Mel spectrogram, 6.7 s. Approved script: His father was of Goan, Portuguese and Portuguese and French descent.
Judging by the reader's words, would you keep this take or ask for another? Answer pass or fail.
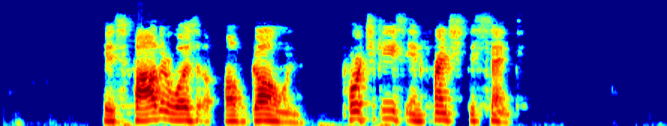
fail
